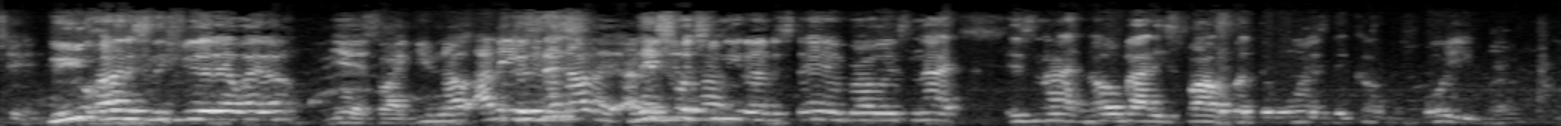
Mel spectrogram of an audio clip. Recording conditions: poor sound quality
